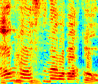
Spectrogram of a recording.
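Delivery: mock-polite correction to the agent, pitched high. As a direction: chirp it falsely nice. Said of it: "I'm just being like".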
